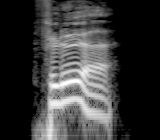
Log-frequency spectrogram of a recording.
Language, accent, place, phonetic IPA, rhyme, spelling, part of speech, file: German, Germany, Berlin, [fløːə], -øːə, Flöhe, noun, De-Flöhe.ogg
- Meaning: nominative/accusative/genitive plural of Floh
